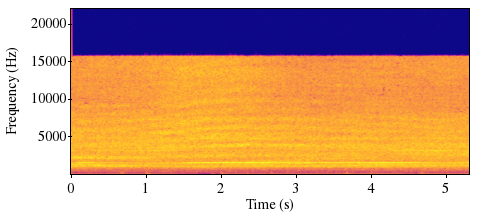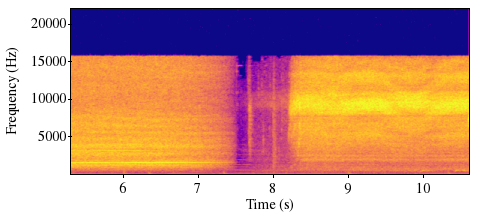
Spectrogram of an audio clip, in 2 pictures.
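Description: Handheld hair dryer running steadily, drying freshly sprayed black underglaze that looked drippy. It cuts off about seven seconds in, and a steady high hiss follows.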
